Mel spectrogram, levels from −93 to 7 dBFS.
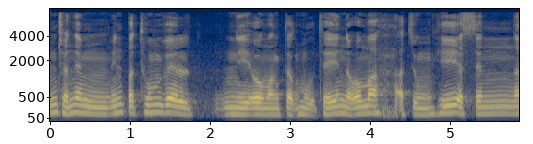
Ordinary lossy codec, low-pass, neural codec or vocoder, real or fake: MP3, 48 kbps; 7.2 kHz; none; real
